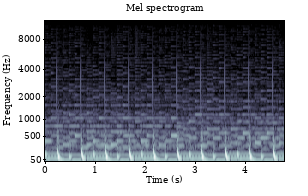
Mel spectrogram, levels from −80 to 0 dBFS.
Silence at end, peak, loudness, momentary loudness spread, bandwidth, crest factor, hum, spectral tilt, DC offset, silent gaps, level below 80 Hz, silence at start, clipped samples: 0 s; -4 dBFS; -20 LUFS; 4 LU; 9.4 kHz; 14 dB; none; -8.5 dB/octave; under 0.1%; none; -24 dBFS; 0 s; under 0.1%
